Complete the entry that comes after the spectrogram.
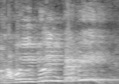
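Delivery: put-on Pakistani accent climbing high at the end; mock Pakistani accent. Jamaican man tries his luck, in a hammed-up Pakistani accent. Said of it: "Jamaican man put on a Pakistani accent".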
